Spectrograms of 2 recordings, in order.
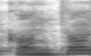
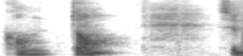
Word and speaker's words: contents: at the end of content. So because we're saying we are happy, we say nous sommes contents. The pronunciation, though, is the same if it were content with an S or content without an S.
